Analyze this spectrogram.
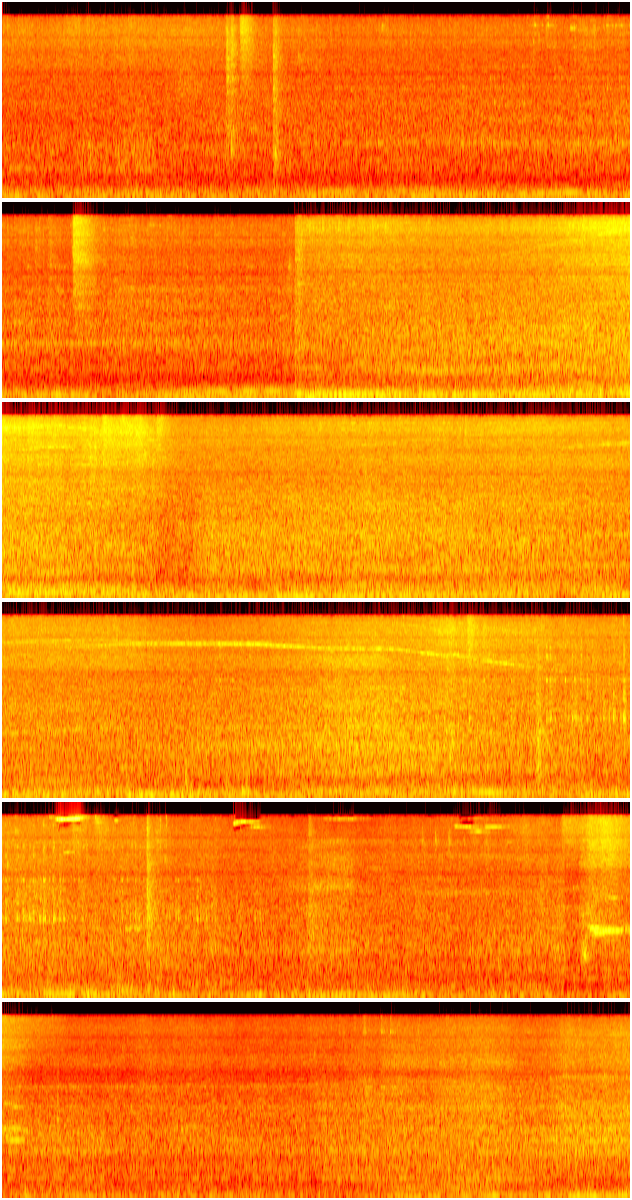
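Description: Heavy diesel trucks passing close by on wet road: a Scania tanker truck-and-trailer unit runs past with its engine and tyres, louder from about a quarter of the way in, and a logging truck pulls through near the end.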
